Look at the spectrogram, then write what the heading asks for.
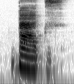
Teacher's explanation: That is why we should have the Z allomorph. The S plural morpheme here is pronounced as Z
